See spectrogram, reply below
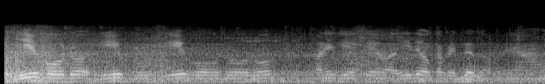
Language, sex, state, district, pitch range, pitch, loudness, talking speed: Telugu, male, Andhra Pradesh, Sri Satya Sai, 135-155 Hz, 145 Hz, -17 LUFS, 110 wpm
